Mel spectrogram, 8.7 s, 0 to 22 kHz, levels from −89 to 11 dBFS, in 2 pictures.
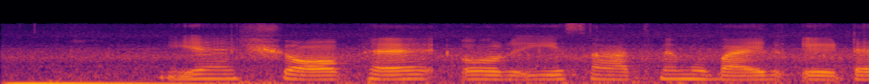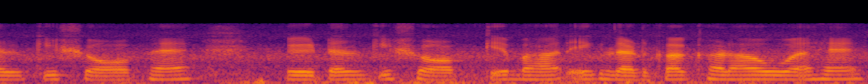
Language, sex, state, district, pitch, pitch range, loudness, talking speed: Hindi, female, Haryana, Jhajjar, 165 Hz, 160-170 Hz, -19 LUFS, 150 wpm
